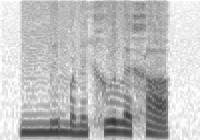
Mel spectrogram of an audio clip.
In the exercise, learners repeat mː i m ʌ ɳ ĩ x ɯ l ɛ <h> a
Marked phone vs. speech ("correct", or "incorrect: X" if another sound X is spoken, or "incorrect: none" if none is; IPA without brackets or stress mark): incorrect: x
